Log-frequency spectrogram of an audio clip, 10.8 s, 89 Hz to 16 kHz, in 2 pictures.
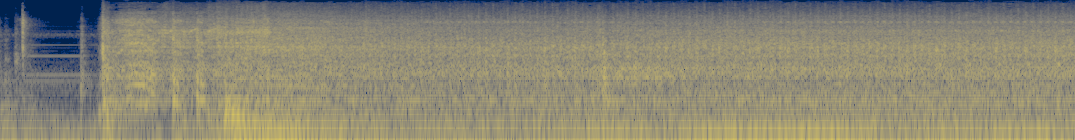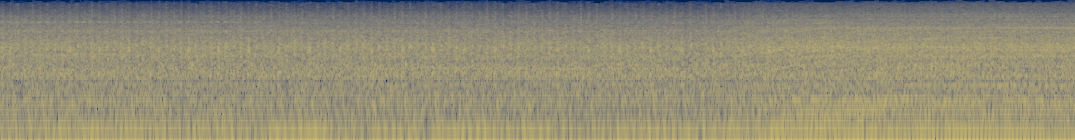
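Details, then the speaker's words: Car engine cranks, catches and idles, then revs several times with no serpentine belt squeak or squeal after dielectric grease was applied; before, it squeaked for 30–60 seconds on cold start and at 2,000–3,000 rpm. "So as you can see, I started it up, did the same exact test that I did before I applied this product, and as you can see, there is no more squeak, no more squeal. It is completely silent."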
